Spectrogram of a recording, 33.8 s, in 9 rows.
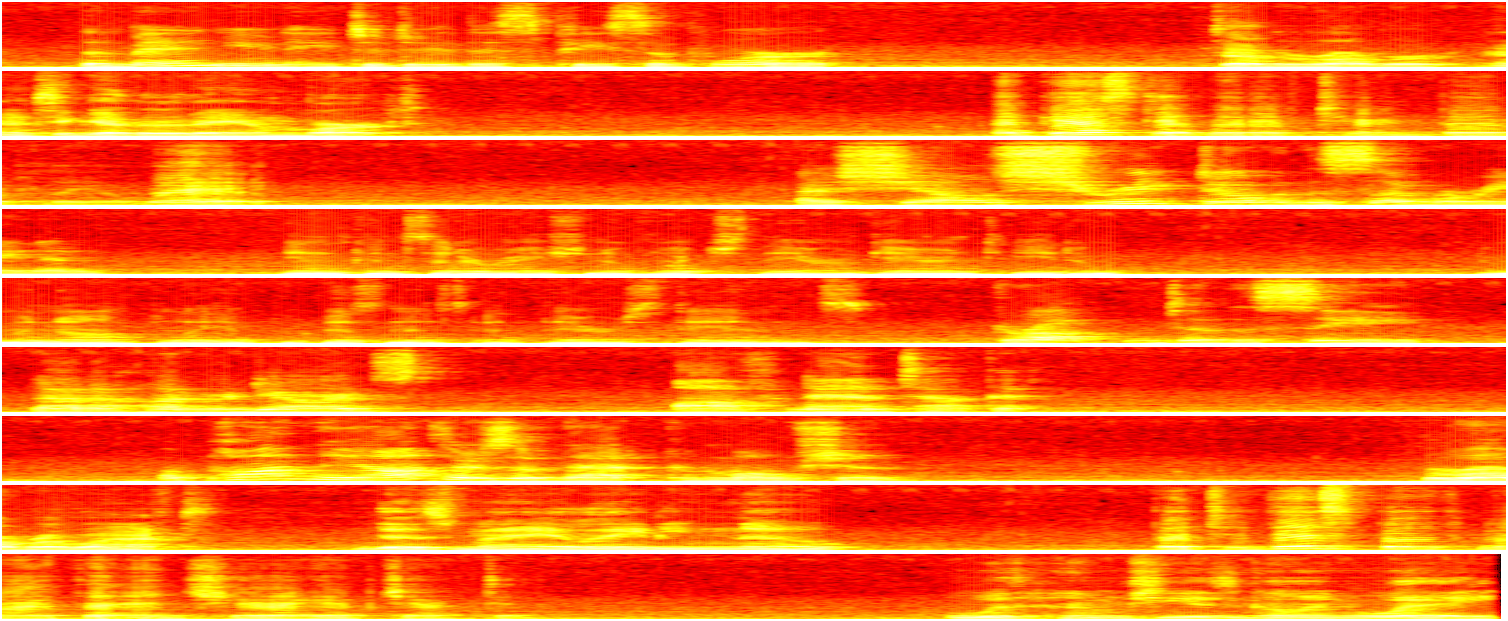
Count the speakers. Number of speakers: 5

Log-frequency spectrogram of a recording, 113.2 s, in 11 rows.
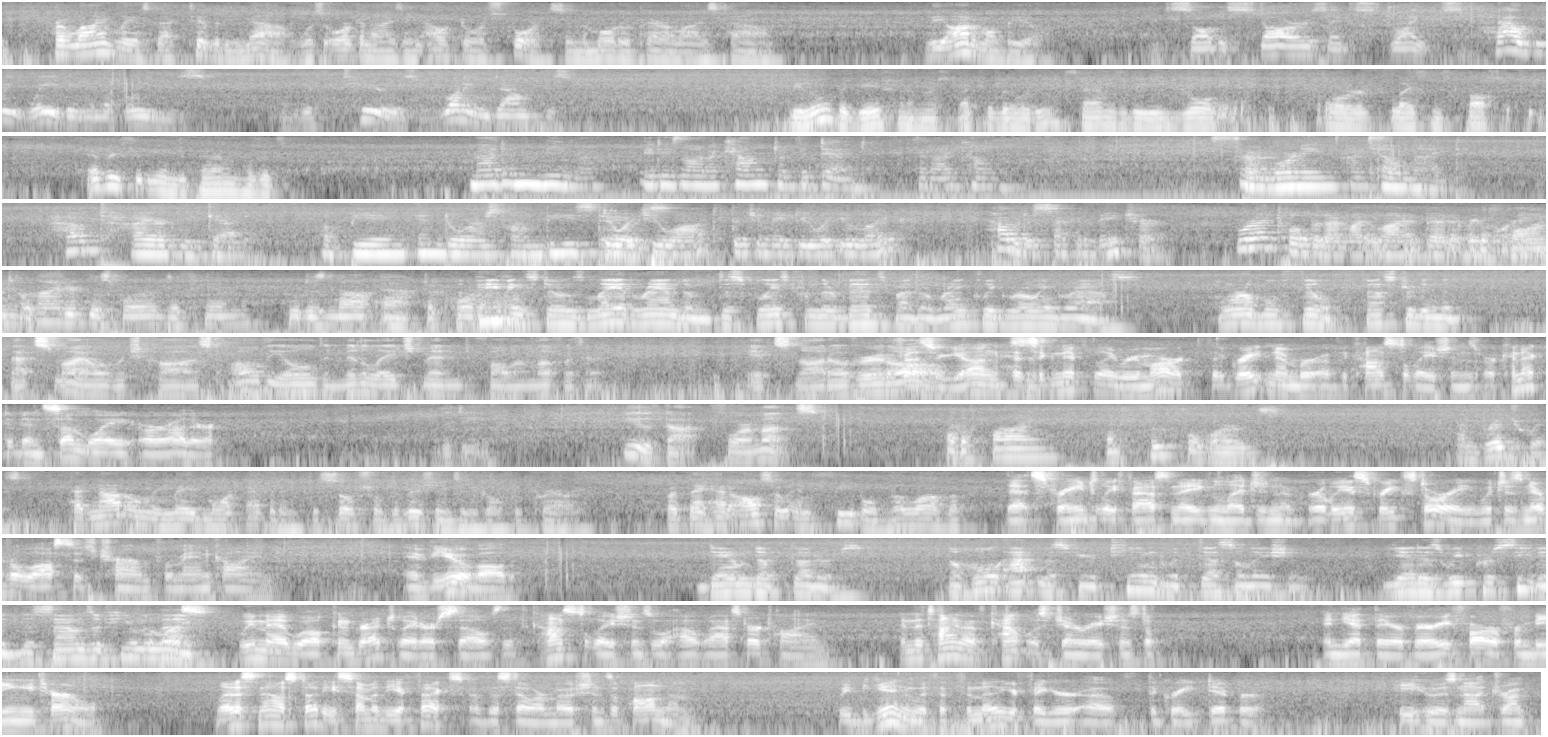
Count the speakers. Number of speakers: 10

